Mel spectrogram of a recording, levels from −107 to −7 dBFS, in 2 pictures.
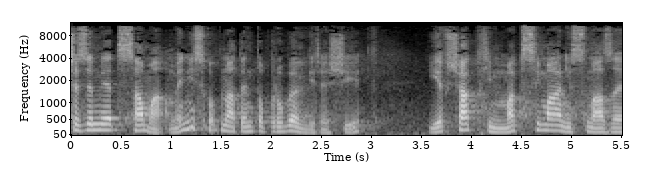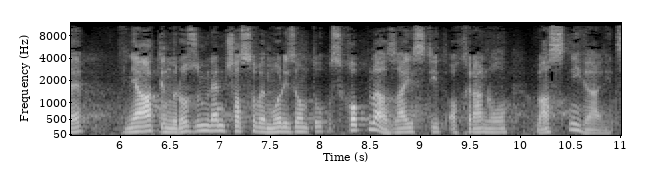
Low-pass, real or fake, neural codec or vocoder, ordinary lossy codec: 10.8 kHz; fake; codec, 24 kHz, 0.9 kbps, WavTokenizer, medium speech release version 2; MP3, 48 kbps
